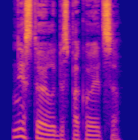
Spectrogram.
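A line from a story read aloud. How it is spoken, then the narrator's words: Deliberately flat, colorless tone. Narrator (Russian): произнесла зеленая сестра нарочито бесцветным тоном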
